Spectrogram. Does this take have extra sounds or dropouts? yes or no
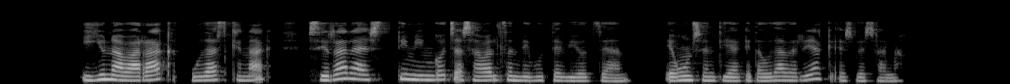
no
